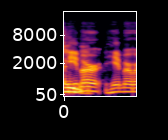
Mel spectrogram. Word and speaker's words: Hamer: Is that how you pronounce the guitar? Yes, Hamer.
